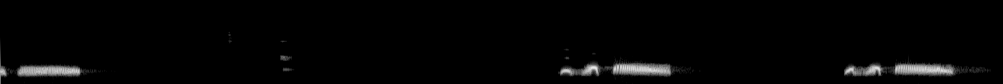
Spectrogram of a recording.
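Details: Spotted dove decoy cooing to lure wild doves: a long low rolling coo, then after a silence two phrases about three seconds apart, each of short hooted notes running into a drawn-out purring coo.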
